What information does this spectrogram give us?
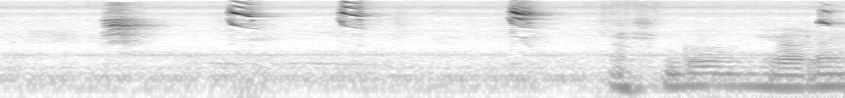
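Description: A Bar-winged prinia chick gives four sharp, high squeaky chirps about once a second. A human voice takes over near the end.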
